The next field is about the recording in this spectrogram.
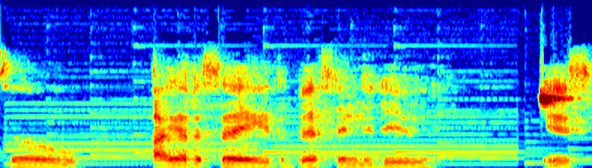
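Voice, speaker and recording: A man at medium pitch speaks quietly with music in the background. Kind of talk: casual talk to camera. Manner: quiet, low volume; flat, monotone.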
